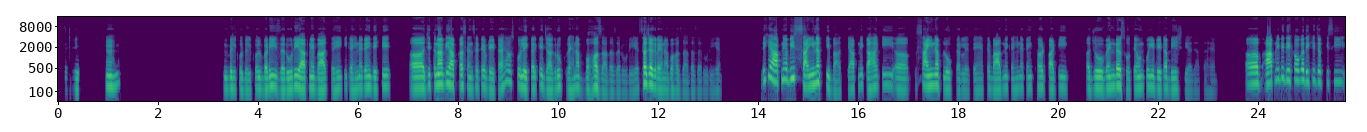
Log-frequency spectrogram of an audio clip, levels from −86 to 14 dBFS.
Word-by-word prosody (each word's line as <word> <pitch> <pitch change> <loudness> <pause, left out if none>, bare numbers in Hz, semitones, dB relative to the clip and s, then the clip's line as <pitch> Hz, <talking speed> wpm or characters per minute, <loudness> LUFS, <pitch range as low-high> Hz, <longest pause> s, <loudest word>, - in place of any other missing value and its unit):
जी, 125 -1 -12 0.6
हुँ। 150 +3 -2 2.1
बिल्कुल-बिल्कुल, 130 -1 -6
बड़ी 135 +4 0
ज़रूरी 125 +4 -1
आपने 135 +2 +2
बात 120 -1 +1
कही 130 +3 -7
कि 145 - -15
कहीं 125 -2 -8
ना 135 0 -5
कहीं 145 +1 -1
देखिए 140 +3 -4 0.4
अ, 135 +1 +5
जितना 160 +2 +5
भी 180 +2 -1
आपका 155 0 +3
सेंसिटिव 140 -1 -6
डाटा 125 +1 -3
है 210 - -7
उसको 185 -5 -6
लेकर 135 -1 +1
के 155 +3 -5
जागरूक 130 +3 -4
रहना 125 +3 -5
बहुत 135 +2 +1
ज़्यादा 110 -2 -13
ज़रूरी 105 0 -21
है, 120 +1 -15
सजग 170 +5 +7
रहना 120 -1 -5
बहुत 115 -1 -11
ज़्यादा 105 0 -20
ज़रूरी 105 0 -26
है, 115 +1 -23 0.8
देखिए 225 +6 0
आपने 215 +1 +7
अभी 240 +3 +4
साइन 165 - +3
अप 195 - +5
की 150 - -1
बात 110 -4 -13
की - - -13
आपने 135 +5 -5
कहा 135 -1 0
की 160 +2 -10 0.6
साइन 155 0 +4
अप 160 - +1
लोग 130 -1 -5
कर 115 -1 -13
लेते 115 0 -16
हैं 120 +1 -15
फिर 135 - -12
बाद 125 0 -1
में 140 0 -9
कहीं 130 -1 -15
ना 140 - -11
कहीं 140 0 -12
थर्ड 140 0 -6
पार्टी 135 +2 -4 0.5
जो 140 -1 +2
वेंडर्स 150 +2 +2
होते 130 +1 -11
हैं 135 - -2
उनको 145 +1 -6
ये 145 0 -1
डाटा 130 0 -2
बेच 125 -1 -8
दिया 110 -2 -19
जाता 110 0 -34
है, 110 0 -31 0.6
अ, 180 +1 +4 0.2
आपने 225 +5 +4
भी 255 +1 -3
देखा 220 0 -1
होगा 220 +1 +3
देखिए 215 +2 -11
जब 200 -1 -2
किसी 195 +2 -14
135 Hz, 185 wpm, -21 LUFS, 120-155 Hz, 2.1 s, सजग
